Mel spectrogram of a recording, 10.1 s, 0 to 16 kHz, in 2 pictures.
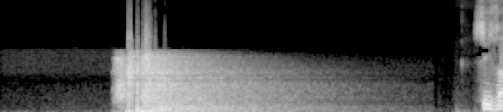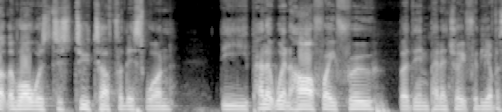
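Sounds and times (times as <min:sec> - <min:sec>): pellet revolver shot: 0:01.2 - 0:03.2.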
